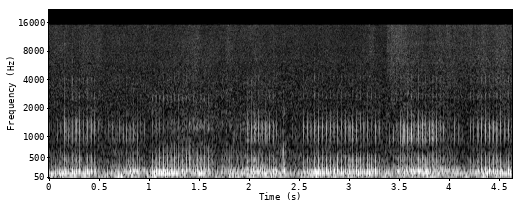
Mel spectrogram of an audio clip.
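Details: Short stretch of a pet cat's purr: a low, pulsing drone rising and falling in rhythmic breath cycles.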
